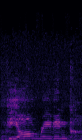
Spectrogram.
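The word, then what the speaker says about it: Fjällräven: Fial Raven Nailed it.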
